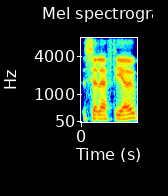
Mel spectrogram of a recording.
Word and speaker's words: Skellefteå: So Skellefteå, pronounced kind of like Skellefteå, is a town in northern Sweden.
